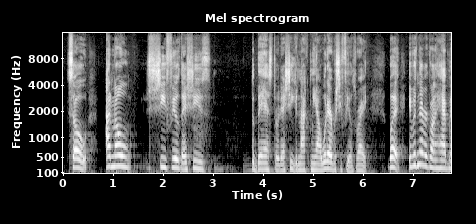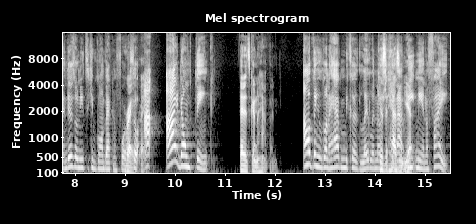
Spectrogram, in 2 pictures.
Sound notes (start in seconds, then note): none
